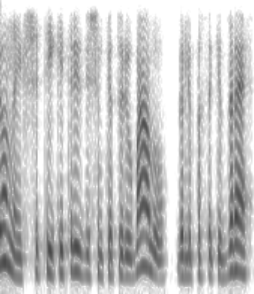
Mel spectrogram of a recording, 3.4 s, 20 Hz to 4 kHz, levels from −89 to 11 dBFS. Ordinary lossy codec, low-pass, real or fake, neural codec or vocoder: Opus, 24 kbps; 3.6 kHz; fake; codec, 24 kHz, 1.2 kbps, DualCodec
